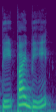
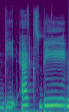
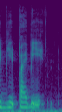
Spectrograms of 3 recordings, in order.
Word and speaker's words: Beet by Beet: A lot of people don't really know how to say it. Sometimes they say Beet X Beet, mm-hmm. or Beet Beet, like they're not really sure, but it's actually Beet by Beet.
